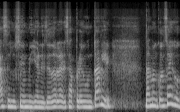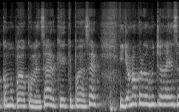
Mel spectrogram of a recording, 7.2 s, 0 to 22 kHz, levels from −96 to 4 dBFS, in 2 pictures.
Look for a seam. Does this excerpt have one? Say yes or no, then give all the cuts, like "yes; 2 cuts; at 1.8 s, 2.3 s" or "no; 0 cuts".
no; 0 cuts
